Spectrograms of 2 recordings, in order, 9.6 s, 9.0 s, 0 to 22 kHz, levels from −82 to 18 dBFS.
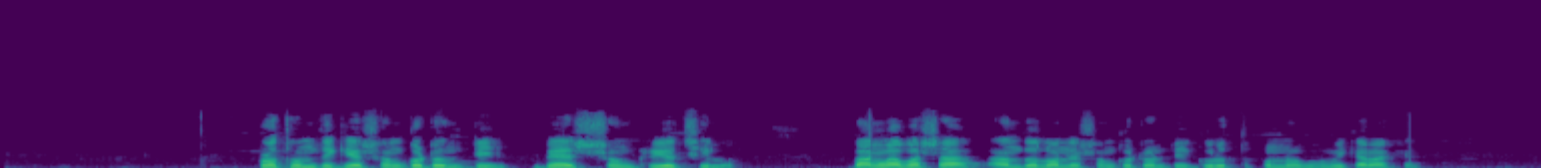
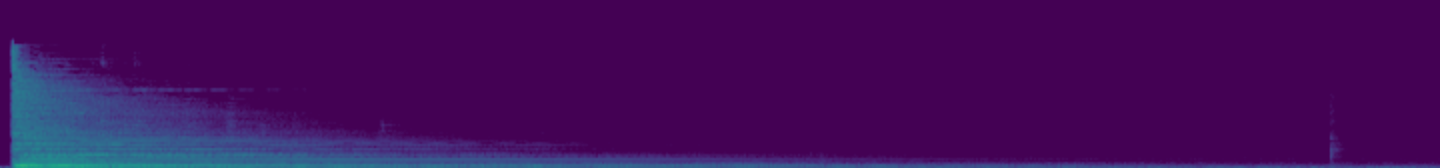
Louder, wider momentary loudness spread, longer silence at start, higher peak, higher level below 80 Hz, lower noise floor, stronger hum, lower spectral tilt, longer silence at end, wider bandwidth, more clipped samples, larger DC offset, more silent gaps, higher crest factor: first, -20 LUFS vs -31 LUFS; second, 9 LU vs 29 LU; first, 1.65 s vs 0.1 s; first, -2 dBFS vs -12 dBFS; first, -58 dBFS vs -64 dBFS; first, -68 dBFS vs -60 dBFS; neither; first, -6.5 dB/octave vs -3 dB/octave; second, 0.75 s vs 1.35 s; second, 7.4 kHz vs 16.5 kHz; neither; neither; neither; second, 18 dB vs 24 dB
